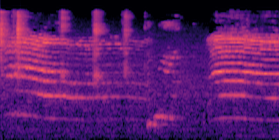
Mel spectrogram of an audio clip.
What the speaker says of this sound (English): That meowing in the background is cat number two.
